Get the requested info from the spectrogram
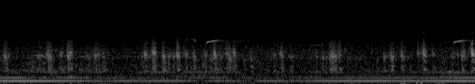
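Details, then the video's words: Night chorus of frogs at a pond in New Hampshire: clusters of crackling clicks with a few rising whistled notes scattered through, over a constant low humming tone. "New Hampshire Frog Pond at Night"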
